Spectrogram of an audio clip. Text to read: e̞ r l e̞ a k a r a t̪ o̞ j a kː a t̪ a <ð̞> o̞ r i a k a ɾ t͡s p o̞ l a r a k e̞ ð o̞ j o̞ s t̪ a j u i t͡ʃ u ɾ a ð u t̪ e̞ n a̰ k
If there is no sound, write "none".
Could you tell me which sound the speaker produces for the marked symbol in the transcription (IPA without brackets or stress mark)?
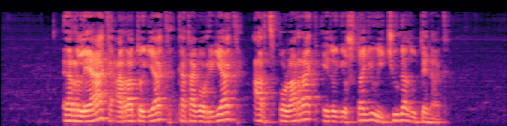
ɣ̞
